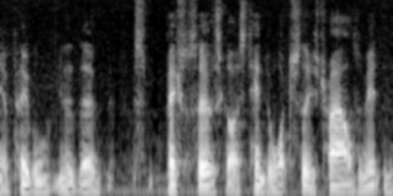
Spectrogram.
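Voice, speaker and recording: Very fast speech with an Australian accent. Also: man. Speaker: war veteran. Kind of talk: interview answer. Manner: hesitant, casual.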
